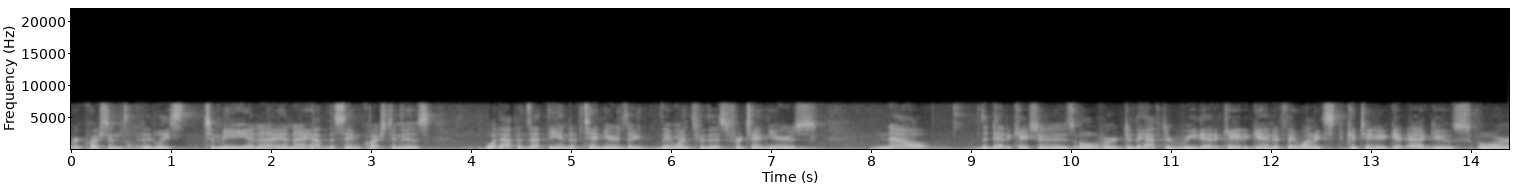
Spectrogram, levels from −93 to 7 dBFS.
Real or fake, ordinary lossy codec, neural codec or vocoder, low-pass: real; MP3, 64 kbps; none; 7.2 kHz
